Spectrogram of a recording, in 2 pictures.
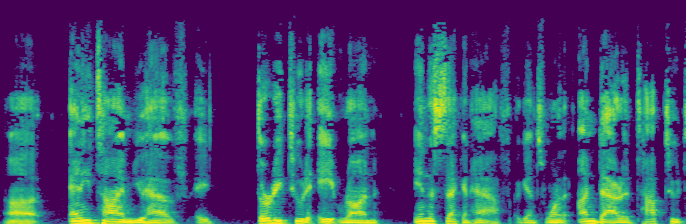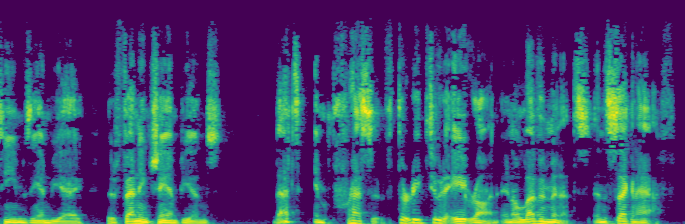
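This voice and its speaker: Man, very low voice, husky, podcast guest, earnest and analytical. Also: expressive, normal speed. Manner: earnest, analytical, many fillers. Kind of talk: casual sports chat. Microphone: phone line.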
